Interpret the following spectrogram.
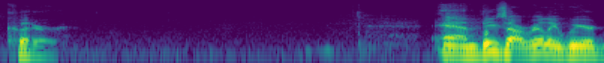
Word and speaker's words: cdr: is pronounced car and cdr is just colloquially always pronounced cutter and these are really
